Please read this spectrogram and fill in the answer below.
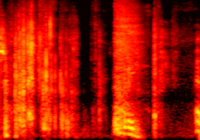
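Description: Plastic pouch of yeast hulls crinkling as it is handled and opened at the top, with a short voice sound just after a second in.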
